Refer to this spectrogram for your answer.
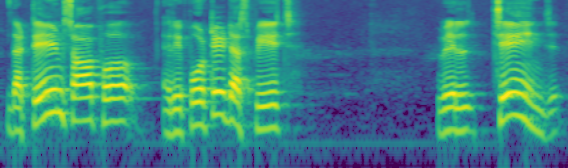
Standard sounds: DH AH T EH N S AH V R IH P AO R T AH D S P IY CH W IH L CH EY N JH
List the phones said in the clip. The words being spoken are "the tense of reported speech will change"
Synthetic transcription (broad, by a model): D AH T EH N S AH P R IH P AO R T AH D S P IY CH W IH L CH EY N JH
